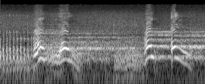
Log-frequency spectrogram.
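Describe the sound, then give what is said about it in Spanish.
A dog barks in four short, high yelping barks arranged as two quick pairs, each bark dropping in pitch, with no talk. “Y Bruno, el perro.”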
